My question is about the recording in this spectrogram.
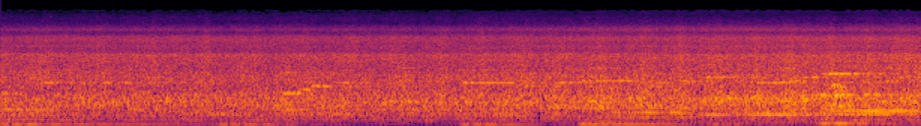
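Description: Steady rushing of water, with soft background music laid over it.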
